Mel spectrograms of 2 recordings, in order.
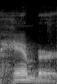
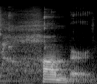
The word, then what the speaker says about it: Hamburg: So it's just, you got to remember, it's not Hamburg. It's Hamburg.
